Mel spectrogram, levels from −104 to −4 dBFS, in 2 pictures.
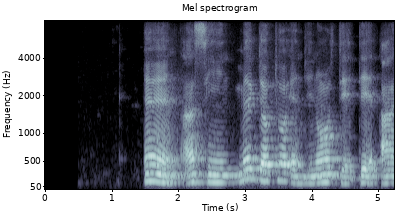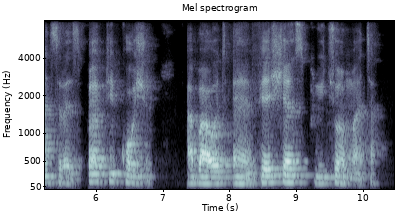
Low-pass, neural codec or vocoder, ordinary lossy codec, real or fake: none; none; none; real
